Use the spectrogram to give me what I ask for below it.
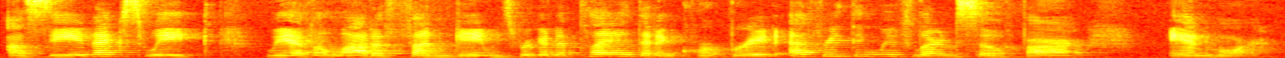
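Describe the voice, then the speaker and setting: A woman teaching a children's drama lesson in a gentle, clear, instructive way. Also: on the high side, fairly quick, slight background noise. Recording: roomy echo, faint ambience.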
